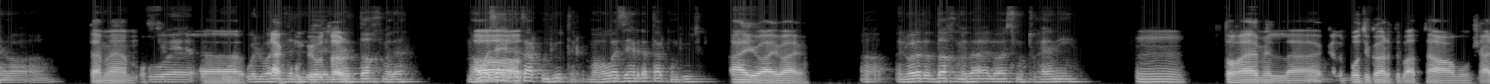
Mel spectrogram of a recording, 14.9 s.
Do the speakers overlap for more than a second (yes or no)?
yes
